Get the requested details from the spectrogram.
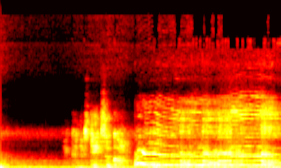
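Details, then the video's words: Jack, a dog, howling along to a recording meant to set dogs off. After about two seconds of mixed, blurry sound, a long steady tonal howl rises and holds with rich overtones, then wavers and drops slightly at the end. "Dog howling to "guaranteed to make your dog howl ""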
